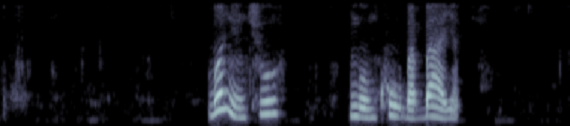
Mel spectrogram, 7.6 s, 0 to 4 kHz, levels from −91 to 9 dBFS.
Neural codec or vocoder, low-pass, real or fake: none; 3.6 kHz; real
